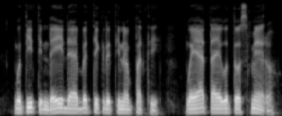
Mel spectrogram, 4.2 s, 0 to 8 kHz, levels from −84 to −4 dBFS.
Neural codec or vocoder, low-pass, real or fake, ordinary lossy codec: none; 7.2 kHz; real; none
